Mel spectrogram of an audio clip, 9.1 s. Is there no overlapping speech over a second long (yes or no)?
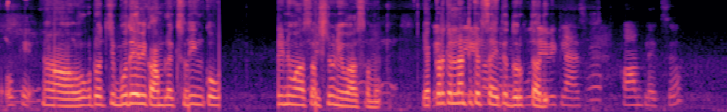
no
